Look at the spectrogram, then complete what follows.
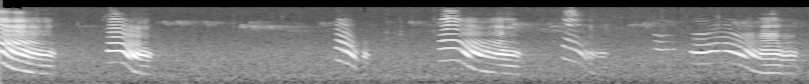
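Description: Elk cow calls: a series of about six short, high mews, each sliding steeply down in pitch, some with a wavering start.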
